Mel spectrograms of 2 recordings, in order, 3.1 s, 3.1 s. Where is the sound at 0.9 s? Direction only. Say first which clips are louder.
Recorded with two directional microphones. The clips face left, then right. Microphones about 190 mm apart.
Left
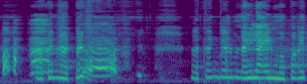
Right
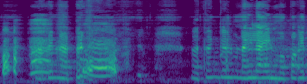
Right 4 dB; 10° right (ahead or behind).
